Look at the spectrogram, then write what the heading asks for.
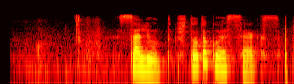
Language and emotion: Russian, neutral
